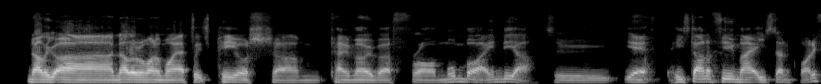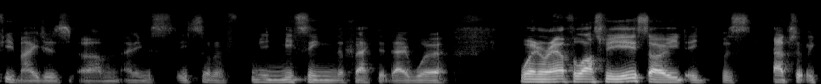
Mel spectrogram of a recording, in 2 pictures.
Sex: male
